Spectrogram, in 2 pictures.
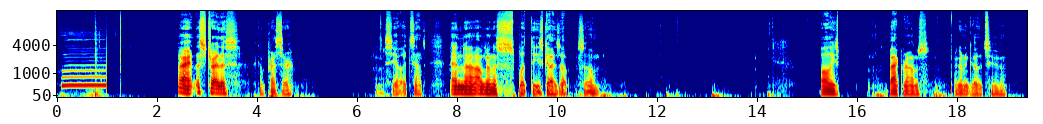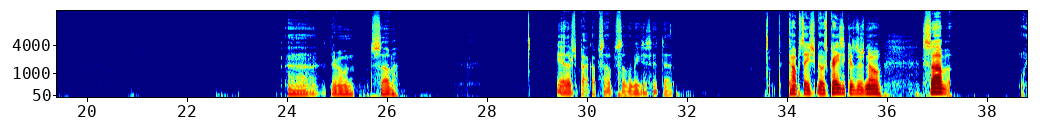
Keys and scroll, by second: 0.7 space, 3.2 alt+a, 9.2 super+=, 36.6 shift+super+n.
